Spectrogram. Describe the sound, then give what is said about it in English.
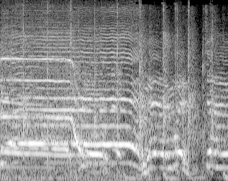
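A single voice imitates a roaring, cheering crowd, letting out loud, sustained whoops that slide down in pitch, energetic, for a few seconds. “The crowd explodes in euphoria as you stand there panting, arms in the air, celebrating your triumph.”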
